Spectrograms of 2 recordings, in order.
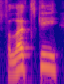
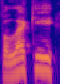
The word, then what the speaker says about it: Falecki: to have eigor fety on the the Polish pronunciation is fety in English spelling it is pronounced feli you can call him eigor uh so I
